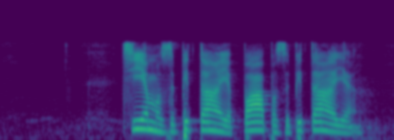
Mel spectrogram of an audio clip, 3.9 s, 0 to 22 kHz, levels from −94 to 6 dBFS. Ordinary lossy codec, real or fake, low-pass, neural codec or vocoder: none; real; 7.2 kHz; none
